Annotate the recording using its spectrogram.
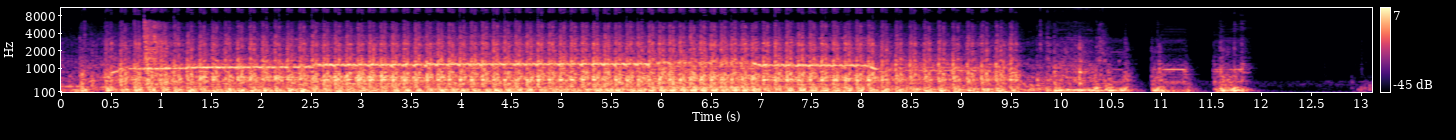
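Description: Rosew ES5 embroidery machine stitching out a design: rapid, even needle strokes with a steady motor whine that rises a step in pitch and later drops back. About ten seconds in the stitching breaks into a few short bursts, then stops just before the end.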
